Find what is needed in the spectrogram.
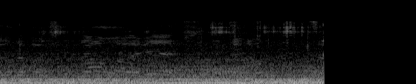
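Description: Steady low road and engine rumble inside a moving car's cabin, picked up by a dashcam, with light rattling and faint voices over it. It cuts off abruptly to dead silence a little over three seconds in.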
